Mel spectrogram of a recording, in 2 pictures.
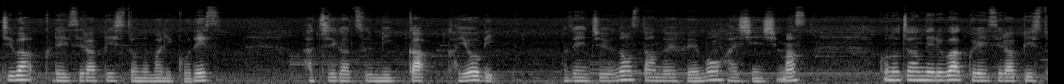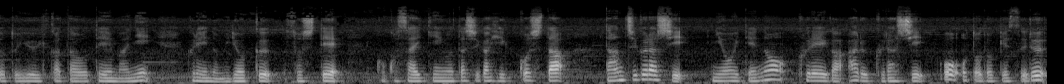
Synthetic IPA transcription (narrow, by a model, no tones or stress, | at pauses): t͡ɕiβakɯ̟ɾe̞iseɾapʲisɨ̥t̪o̞no̞maɾʲiko̞d̪e̞sɨ̥ | hat͡ɕiɡat͡sɨmʲikːa | kʰajo̞ːbʲi | ɡ̥o̞zẽ̞ɲ̟t͡ɕɨːno̞sɨ̥t̪ãnd̪o̞e̞ɸɯ̟e̞mɯ̟o̞haiɕĩɰ̃ɕimasɨ̥ | ko̞no̞t͡ɕãnːe̞ɾɯ̟βakɯ̟ɾe̞iseɾapʲisɨ̥t̪o̞t̪o̞jɯ̟ːikʲi̥kat̪ao̞t̪e̞ːmaɲ̟i | kɯ̟ɾe̞ino̞mʲiɾʲjo̞kɯ̟so̞ɕi̥t̪e̞ | ko̞ko̞saikʲĩɰ̃βat̪aɕiɡaçikːo̞ɕi̥t̪a | d̪̥ãɲ̟t͡ɕiɡɯ̟ɾaɕi | ɲ̟io̞it̪e̞no̞kɯ̟ɾe̞iɡa̰ʔaɾɯ̟kɯ̟ɾaɕio̞ʔot̪o̞d̪o̞ke̞sɨ̰ɾɯ̟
